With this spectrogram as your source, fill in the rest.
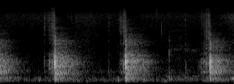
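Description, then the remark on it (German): A knife dices onions into small cubes on a cutting board, three sharp chopping knocks at a slow, even pace with soft rustling of onion pieces between them. No one speaks. “Gut, ich gehe zum Brett und wir schneiden jetzt äh, Würfelchen aus den Zwiebeln.”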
